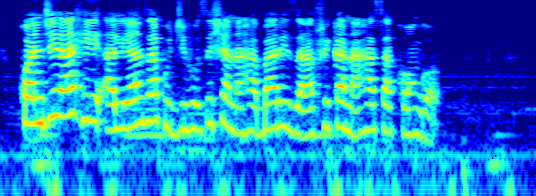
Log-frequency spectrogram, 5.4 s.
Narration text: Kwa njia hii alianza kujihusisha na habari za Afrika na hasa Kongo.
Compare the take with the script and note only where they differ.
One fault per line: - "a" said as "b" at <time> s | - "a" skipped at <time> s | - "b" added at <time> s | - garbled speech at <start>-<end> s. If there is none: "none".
none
